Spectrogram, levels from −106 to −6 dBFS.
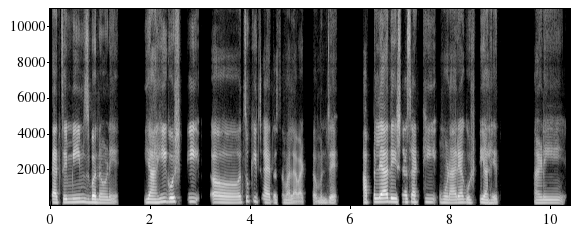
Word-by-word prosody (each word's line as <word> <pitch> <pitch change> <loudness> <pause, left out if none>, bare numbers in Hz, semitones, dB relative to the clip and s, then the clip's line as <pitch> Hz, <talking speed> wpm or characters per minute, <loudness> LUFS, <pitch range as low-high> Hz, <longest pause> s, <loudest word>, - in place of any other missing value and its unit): त्याचे 175 +1 +2
मीम्स 195 +1 0
बनवणे. 165 - +3 0.6
ह्याही 185 +3 +3
गोष्टी 215 +1 +3 0.4
अ, - - +2 0.6
चुकीच्या 230 -6 -5
आहेत, 160 -2 0
असं 155 - -10
मला 80 +1 -3
वाटतं. - - -7
म्हणजे 85 -2 -3 0.5
आपल्या 200 +4 +6
देशासाठी 195 -1 +1 0.2
होणाऱ्या 165 0 +1
गोष्टी 175 +2 -4
आहेत 155 -2 -1 0.8
आणि 160 -1 -3
175 Hz, 105 wpm, -24 LUFS, 160-200 Hz, 0.8 s, आपल्या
